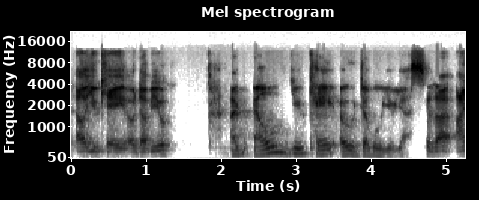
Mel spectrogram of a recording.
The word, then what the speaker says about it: Lukow: So it's probably one of those things where if you know somebody with a Czech last name, it's pronounced, you know, so many different ways.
